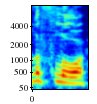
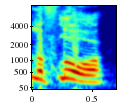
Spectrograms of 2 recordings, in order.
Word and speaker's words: LaFleur: Did I pronounce his name correctly, Molly? I just want to make sure I said Matt LaFleur. I didn't say that's right. LaFleur. I said LaFleur.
